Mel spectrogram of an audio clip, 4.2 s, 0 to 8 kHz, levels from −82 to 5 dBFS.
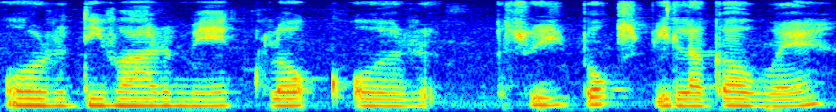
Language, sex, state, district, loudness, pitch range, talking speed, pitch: Hindi, female, Arunachal Pradesh, Lower Dibang Valley, -17 LUFS, 175-190 Hz, 155 wpm, 180 Hz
